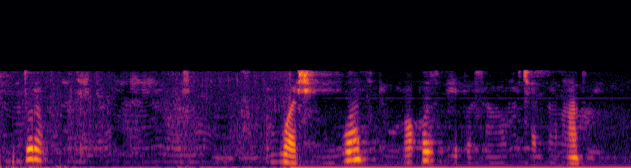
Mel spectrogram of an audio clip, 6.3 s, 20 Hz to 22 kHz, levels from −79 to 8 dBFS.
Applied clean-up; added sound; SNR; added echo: neural separator model SepFormer WHAM!.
